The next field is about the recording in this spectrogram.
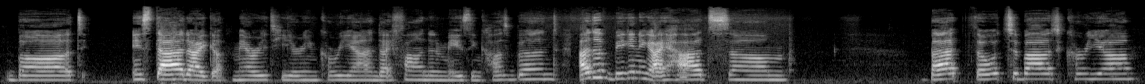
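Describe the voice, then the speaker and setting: A young Hungarian woman with a Hungarian accent, telling her life story in English for her vlog, reflective and unhurried. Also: on the high side, bright, forceful tone. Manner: unhurried, reflective, frequent restarts. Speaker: vlogger.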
